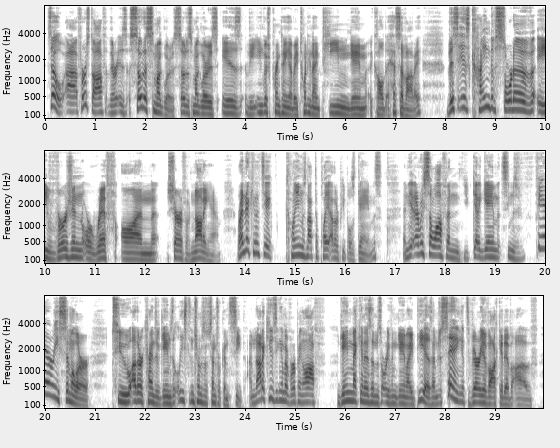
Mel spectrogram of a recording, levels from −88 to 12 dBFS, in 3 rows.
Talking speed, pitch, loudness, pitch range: 175 wpm, 150 Hz, -21 LUFS, 130-175 Hz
